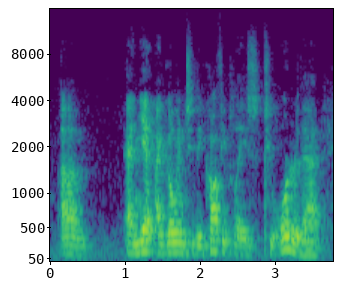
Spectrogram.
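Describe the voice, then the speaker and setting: The speaker has an American accent and a somewhat breathy voice, with ordinary pitch variation at a moderate pace. Audible room echo surrounds the voice. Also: man. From US West, Las Vegas. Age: 50s. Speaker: expat interviewee. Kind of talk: interview. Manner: hesitant, many fillers.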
